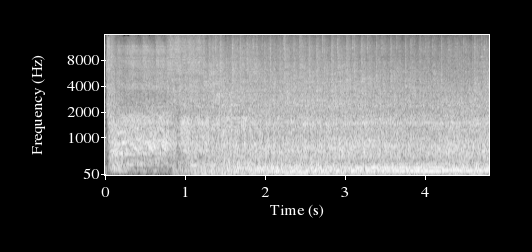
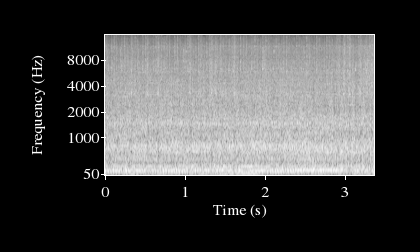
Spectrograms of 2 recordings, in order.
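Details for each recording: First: Ford 800 tractor first start after long sitting, fresh oil: fires quickly, settles into a steady even idle with throttle blips and no valvetrain tapping; good oil pressure, carburetor icing noted. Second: Ford 800 petrol tractor idling after an oil fill: uneven, lumpy beat with faint irregular stumbles; owner suspects the carburetor, which is icing up, needs cleaning and notes it may run better gravity fed; rough running, cause unconfirmed.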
